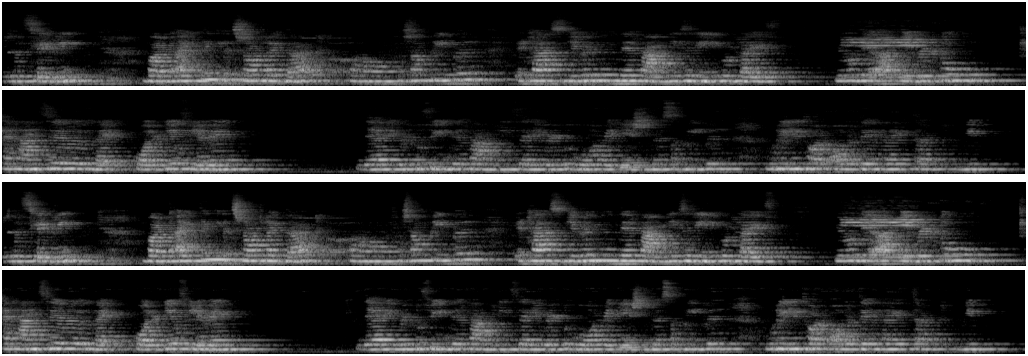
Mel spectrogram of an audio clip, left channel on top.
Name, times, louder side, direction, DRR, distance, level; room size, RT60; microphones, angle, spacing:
voice 1, 0.0-7.7 8.3-9.8 10.2-12.6 13.8-20.0, right 2 dB, 65° right, -6 dB, 1.2 m, -24 dB
7.1 x 6.5 x 3.2 m, 1.0 s
head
